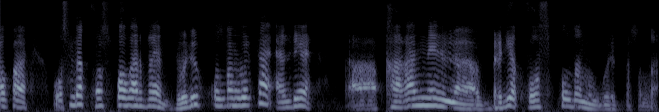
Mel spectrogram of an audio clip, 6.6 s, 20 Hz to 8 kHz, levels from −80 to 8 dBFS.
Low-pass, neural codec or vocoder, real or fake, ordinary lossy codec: none; codec, 16 kHz, 1 kbps, FreqCodec, smaller model; fake; none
